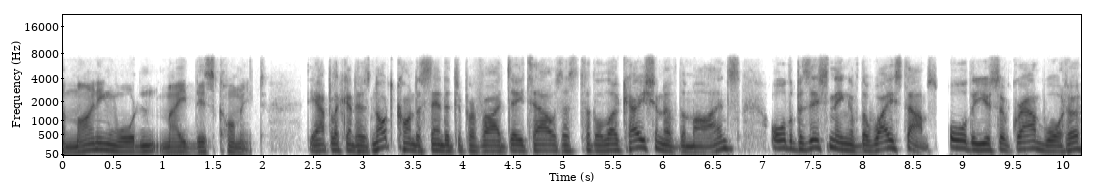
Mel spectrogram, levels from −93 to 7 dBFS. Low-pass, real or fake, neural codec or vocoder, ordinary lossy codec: 7.2 kHz; real; none; Opus, 24 kbps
